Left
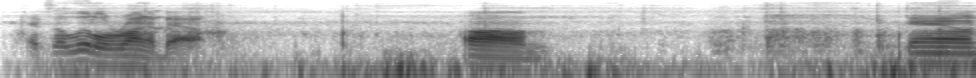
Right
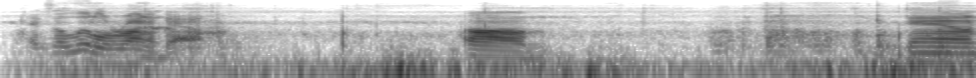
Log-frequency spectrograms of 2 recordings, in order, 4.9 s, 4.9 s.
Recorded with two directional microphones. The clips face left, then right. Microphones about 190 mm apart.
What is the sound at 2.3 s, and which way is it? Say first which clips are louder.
Speech: left 4 dB; 45° left (ahead or behind).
